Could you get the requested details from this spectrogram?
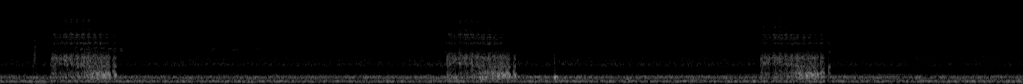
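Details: Three Eastern screech owl owlets in a nest box on a spring morning, 30 April 2016, after an adult departs: broad, breathy rasping hisses, each under a second, spaced about three seconds apart over constant background hum.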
